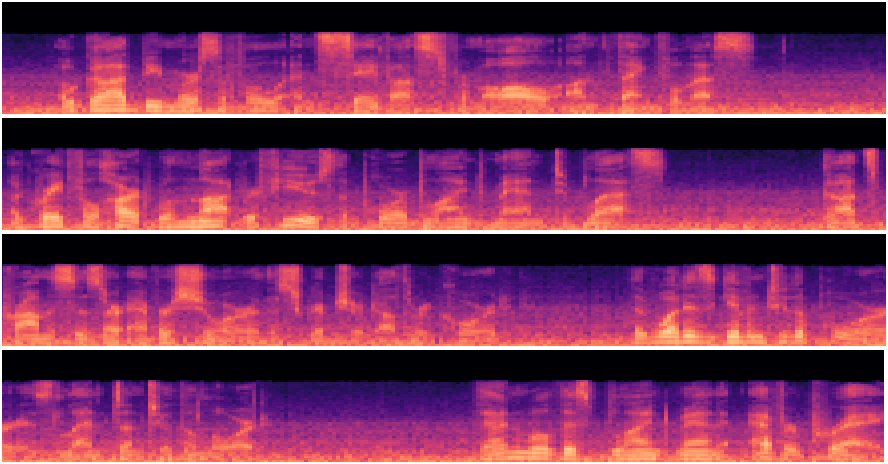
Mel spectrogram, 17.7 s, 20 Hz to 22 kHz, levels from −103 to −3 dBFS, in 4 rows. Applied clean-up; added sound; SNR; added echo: none; Boat, Water vehicle; 5 dB; none.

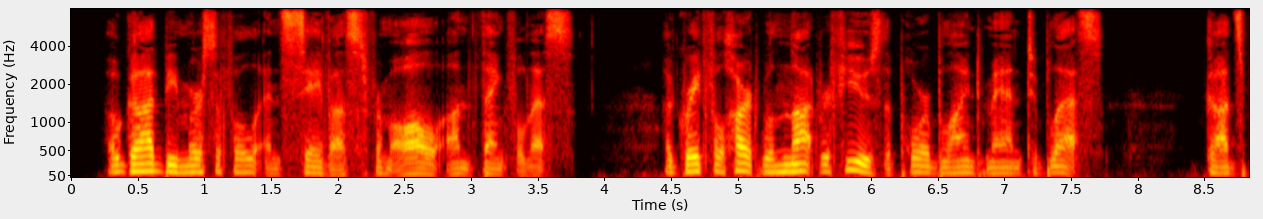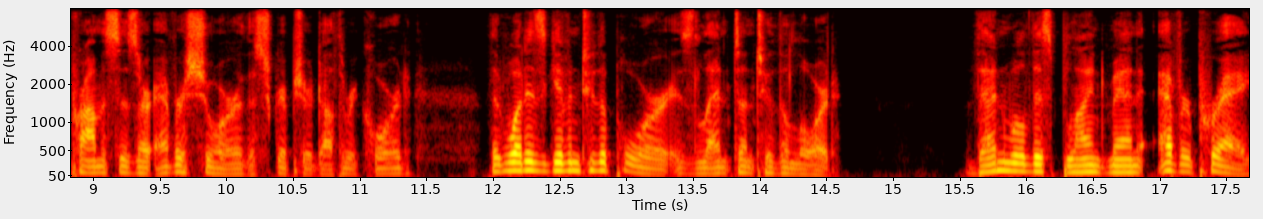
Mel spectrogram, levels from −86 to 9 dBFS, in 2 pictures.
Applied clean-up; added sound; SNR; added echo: none; none; none; none.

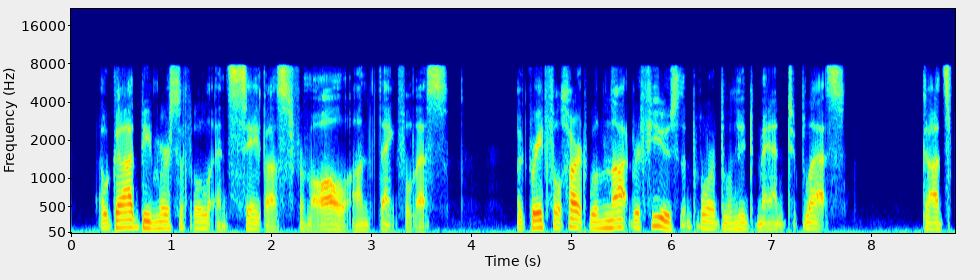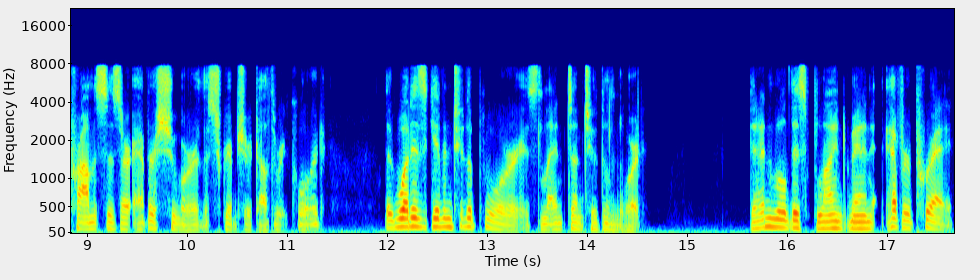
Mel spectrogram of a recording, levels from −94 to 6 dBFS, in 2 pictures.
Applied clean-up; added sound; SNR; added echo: neural diffusion model UNIVERSE++.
